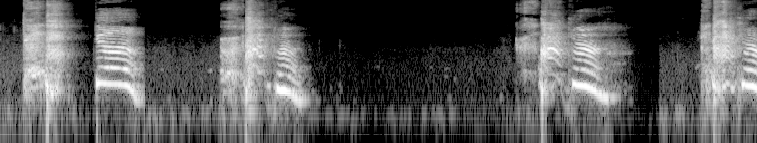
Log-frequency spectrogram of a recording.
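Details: Young Japanese woman stifling sneezes: four suppressed sneezes, each a sharp burst followed by a short falling squeak of voice, with pauses between.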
